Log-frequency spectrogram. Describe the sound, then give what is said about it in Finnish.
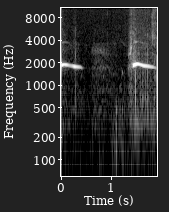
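A person whistles two plaintive, slightly falling notes, imitating a golden plover's mournful call, with a short pause between them; clear, with no talking. “Sehän on haikea vihellys, jota … nyt matkii.”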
